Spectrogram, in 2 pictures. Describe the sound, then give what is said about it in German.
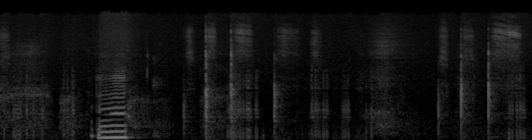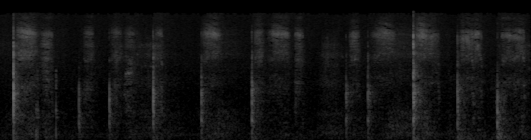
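A pen scratches and scribbles across paper in quick, irregular strokes, drawing a diagram of a lock cylinder with three pins and its rotation axis, fairly quiet, with short pauses between lines and a brief low hum near the start. “Ja, ein bisschen ungünstig gezeichnet.”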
